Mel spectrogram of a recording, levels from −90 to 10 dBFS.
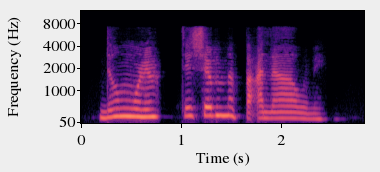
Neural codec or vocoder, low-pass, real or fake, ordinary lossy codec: codec, 16 kHz, 0.5 kbps, X-Codec, HuBERT features, trained on balanced general audio; 7.2 kHz; fake; AAC, 32 kbps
